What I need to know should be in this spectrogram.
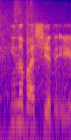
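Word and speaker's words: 犬走: Inubashiri, if you really want the Japanese pronunciation.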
